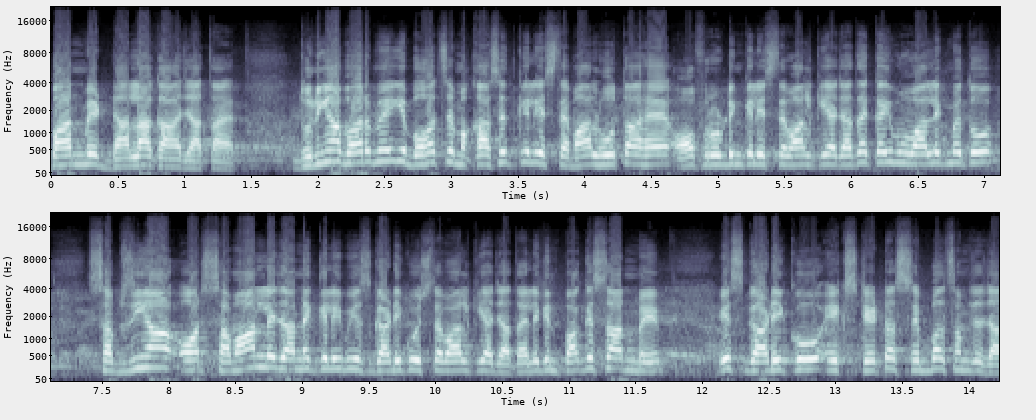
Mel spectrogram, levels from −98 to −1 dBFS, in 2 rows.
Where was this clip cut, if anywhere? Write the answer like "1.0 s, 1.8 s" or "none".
none

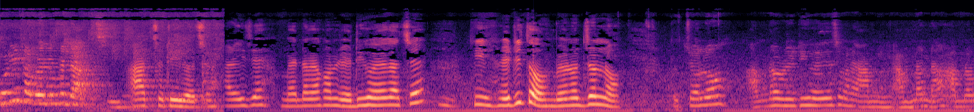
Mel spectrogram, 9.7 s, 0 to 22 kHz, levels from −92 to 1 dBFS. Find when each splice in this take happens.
2.2 s

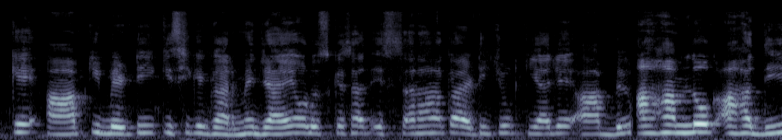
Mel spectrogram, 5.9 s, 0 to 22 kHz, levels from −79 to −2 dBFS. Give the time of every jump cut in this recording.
4.7 s

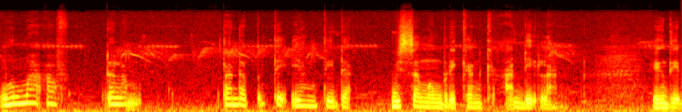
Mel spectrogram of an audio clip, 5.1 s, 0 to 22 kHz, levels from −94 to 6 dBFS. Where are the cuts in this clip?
none

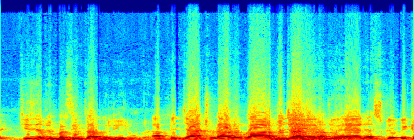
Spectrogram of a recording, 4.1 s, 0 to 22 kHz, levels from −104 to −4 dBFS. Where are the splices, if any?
none

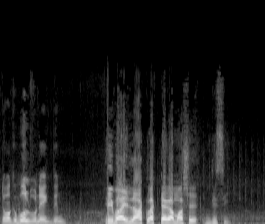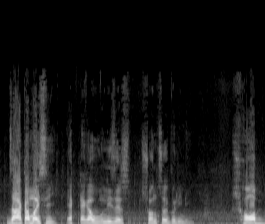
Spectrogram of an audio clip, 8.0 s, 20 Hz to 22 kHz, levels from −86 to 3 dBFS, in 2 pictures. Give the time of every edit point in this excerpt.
1.6 s

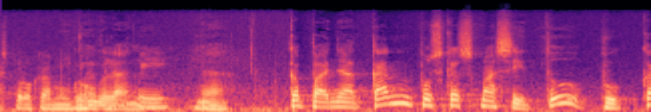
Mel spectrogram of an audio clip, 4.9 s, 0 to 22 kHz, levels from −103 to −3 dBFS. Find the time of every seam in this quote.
1.9 s

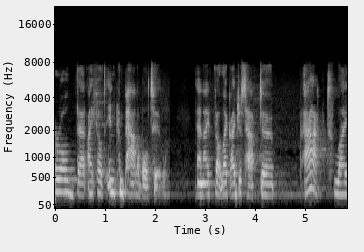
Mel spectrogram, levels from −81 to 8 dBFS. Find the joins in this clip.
2.8 s

